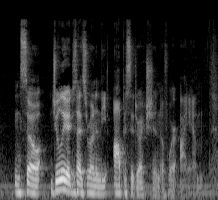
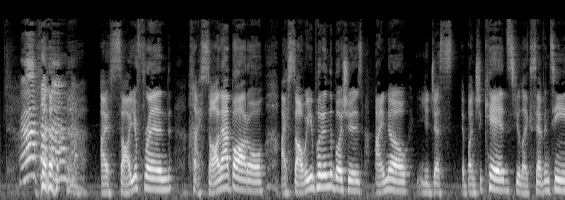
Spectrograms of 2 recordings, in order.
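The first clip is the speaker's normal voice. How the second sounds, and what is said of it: Strong Boston accent imitation. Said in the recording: “I'm gonna butcher the accent. But such a strong Boston accent.”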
